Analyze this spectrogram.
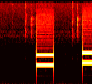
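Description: Two telephone keypad DTMF tones sound while a credit card number is being entered. Each is a steady, loud electronic beep lasting about a quarter second, with a short pause between them.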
